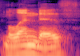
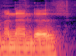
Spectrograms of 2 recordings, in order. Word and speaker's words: Melendez: Uh, 1971 Topps rookie of Reggie Cleveland and Luis Melendez, not Menendez. Oh God, no.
